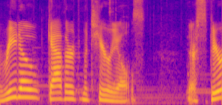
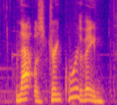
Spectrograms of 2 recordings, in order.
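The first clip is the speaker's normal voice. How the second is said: voice cracking and breaking; 2 semitones lower than usual. Finishing a long read-aloud story, the reader says its closing line, voice cracking. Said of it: "my voice just cracked there".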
